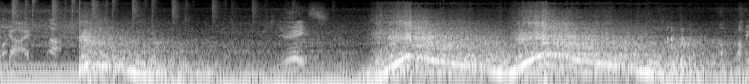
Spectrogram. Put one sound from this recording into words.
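A sports car engine revs sharply several times, echoing in a large concrete space.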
